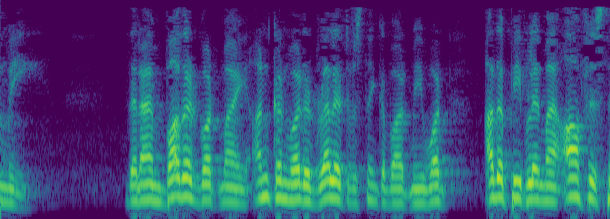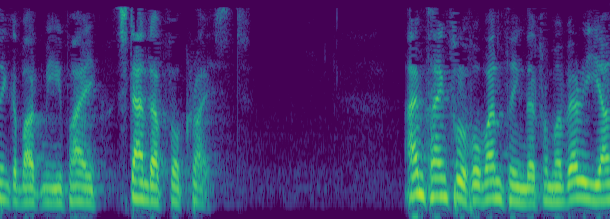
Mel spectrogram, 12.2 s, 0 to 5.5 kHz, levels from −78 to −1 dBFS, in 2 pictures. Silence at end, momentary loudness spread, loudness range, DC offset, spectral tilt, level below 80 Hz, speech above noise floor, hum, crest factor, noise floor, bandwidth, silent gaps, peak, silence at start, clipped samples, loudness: 0 s; 11 LU; 5 LU; under 0.1%; -9.5 dB/octave; -58 dBFS; 43 dB; none; 16 dB; -61 dBFS; 5.2 kHz; none; -2 dBFS; 0 s; under 0.1%; -18 LUFS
